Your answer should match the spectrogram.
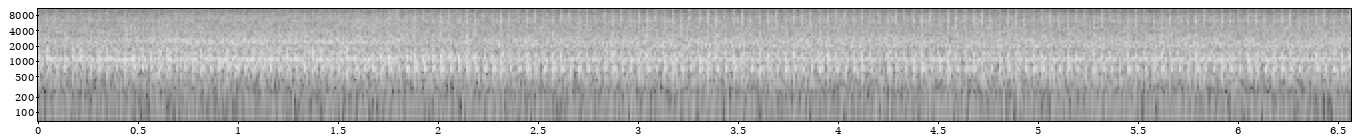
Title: CItroen C5 1.6VTi ticking noise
